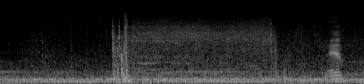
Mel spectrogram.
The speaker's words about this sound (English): the car window closes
